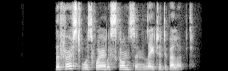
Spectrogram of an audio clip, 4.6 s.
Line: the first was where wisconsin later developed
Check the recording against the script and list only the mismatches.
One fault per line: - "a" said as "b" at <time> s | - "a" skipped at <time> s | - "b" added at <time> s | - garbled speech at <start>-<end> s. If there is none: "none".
none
